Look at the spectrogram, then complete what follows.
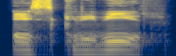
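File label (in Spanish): "escribir", Spanish; mekanta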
